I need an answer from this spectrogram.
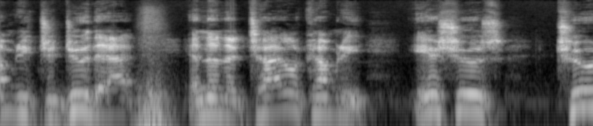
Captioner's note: screen whooshes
